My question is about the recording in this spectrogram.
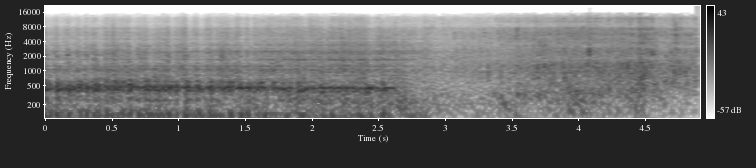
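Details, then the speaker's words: Kawasaki 1100 triple testing a custom-made head: rough, uneven rattling drone with a hard tone that cuts out after about three seconds, leaving water noise; engine locked up, owner suspects sticky pump bearings or crank bearings. "oh she's seized doesn't sound hot sounds like sticky pump or sticky bearings oh man not good whoa that kind of sounds like pump bearings coming from the back"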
